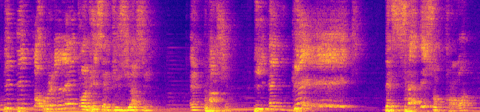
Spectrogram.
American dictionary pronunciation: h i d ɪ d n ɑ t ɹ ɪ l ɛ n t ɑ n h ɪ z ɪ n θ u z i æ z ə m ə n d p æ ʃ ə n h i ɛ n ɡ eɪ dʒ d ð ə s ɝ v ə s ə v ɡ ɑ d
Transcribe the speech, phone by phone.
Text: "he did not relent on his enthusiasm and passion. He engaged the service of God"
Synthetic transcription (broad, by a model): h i d ɪ d n ɑ t ɹ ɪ l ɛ t ɑ n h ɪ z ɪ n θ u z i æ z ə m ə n p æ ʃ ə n h i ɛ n ɡ eɪ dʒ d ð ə s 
